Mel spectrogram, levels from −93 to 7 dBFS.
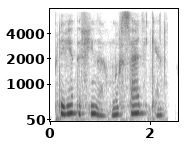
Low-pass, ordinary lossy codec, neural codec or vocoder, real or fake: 7.2 kHz; AAC, 48 kbps; codec, 16 kHz, 4.8 kbps, FACodec; fake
